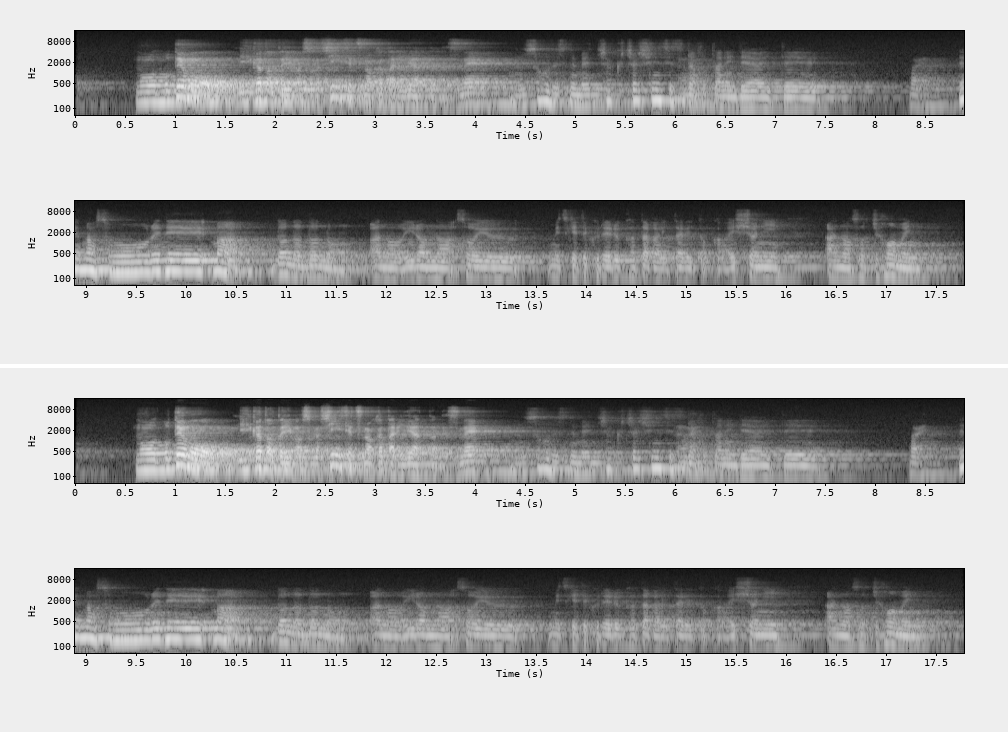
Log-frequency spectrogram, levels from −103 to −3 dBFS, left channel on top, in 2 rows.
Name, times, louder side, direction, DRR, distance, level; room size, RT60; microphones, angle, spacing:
voice 1, 0.6-4.1 6.0-6.2 8.3-8.5, right 2 dB, 45° right, 4 dB, 0.8 m, -23 dB
voice 2, 4.3-7.5 8.8-13.4 13.6-16.0 16.4-17.3, left 2 dB, 20° left, 6 dB, 0.4 m, -30 dB
10.0 x 5.1 x 6.7 m, 2.4 s
head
